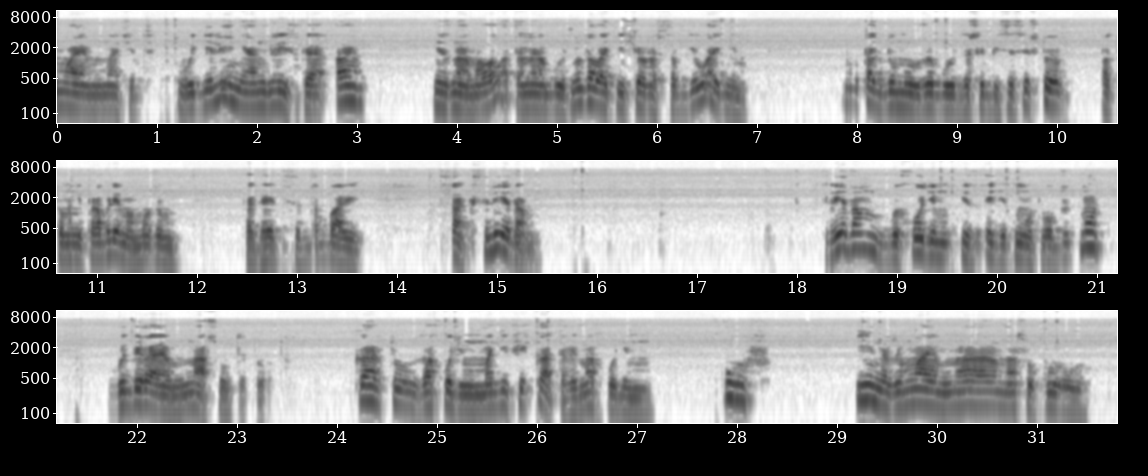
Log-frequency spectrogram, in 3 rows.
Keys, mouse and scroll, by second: 1.2 click, 2.4 a, 5.9-6.9 right drag, 8.9 click, 10.7 KP_1, 16.8 middle click, 19.6 click, 21.6 middle click, 25.2 click, 26.2-27.9 drag, 29.4 click.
